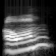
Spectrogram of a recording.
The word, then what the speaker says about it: Ogham: And actually, kind of interestingly, the last time I went to Ireland, there are these they're called it's spelled Ogham, but it's pronounced Ogham.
